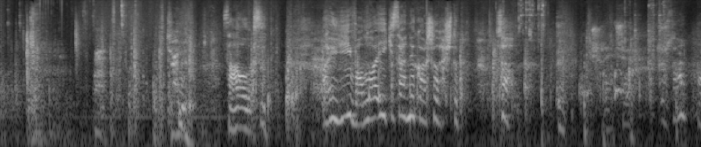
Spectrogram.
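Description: A woman talks loudly and with animation close by.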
